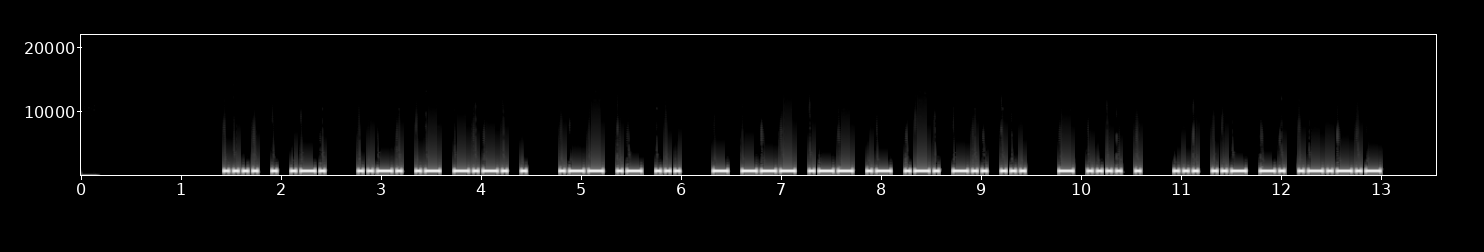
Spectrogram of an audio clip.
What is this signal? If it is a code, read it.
Morse code, heard as a keyed tone, about 25 wpm, 700 Hz. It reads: HER FACE WAS TOWARDS THE SUN.
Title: Sentences from Top 1000 Words - Review Part 2 - 25wpm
